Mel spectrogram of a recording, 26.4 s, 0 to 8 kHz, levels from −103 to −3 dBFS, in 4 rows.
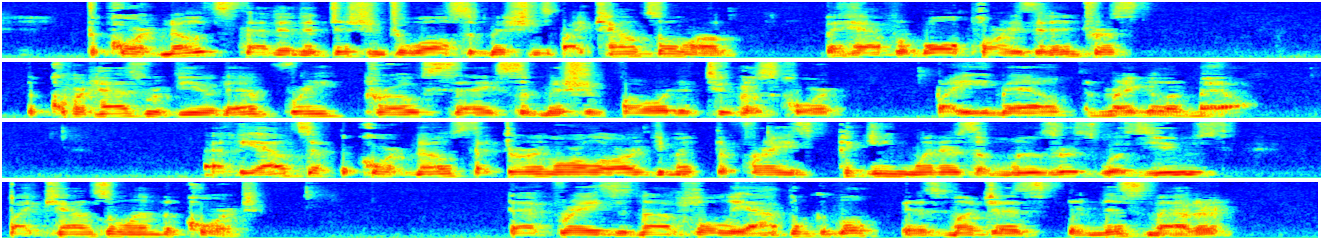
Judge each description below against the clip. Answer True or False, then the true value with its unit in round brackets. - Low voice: True (110 Hz)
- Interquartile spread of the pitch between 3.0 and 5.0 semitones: False (2.6 semitones)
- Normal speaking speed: True (160 wpm)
